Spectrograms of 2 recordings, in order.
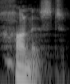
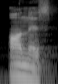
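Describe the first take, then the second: First: The word begins with an audible h sound. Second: The word begins with a vowel, no h. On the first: The speaker calls it wrong. "not honest" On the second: The speaker calls it right. "we drop the H"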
